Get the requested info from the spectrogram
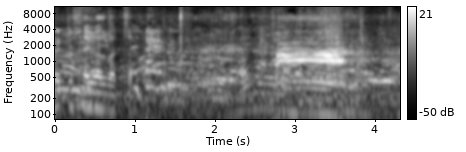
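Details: At Ambari cattle market on 13 November, a Sahiwal bull calf gives a short, bright, tonal moo that swells toward the end, over a bed of talking and crowd noise.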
